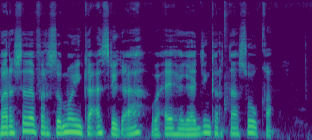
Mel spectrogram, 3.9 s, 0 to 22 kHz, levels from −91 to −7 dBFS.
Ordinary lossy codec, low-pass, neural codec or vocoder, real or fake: none; none; none; real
